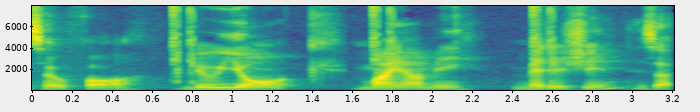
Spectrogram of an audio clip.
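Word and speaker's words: Medellín: New York, Miami, Medellin, is that how you say it?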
